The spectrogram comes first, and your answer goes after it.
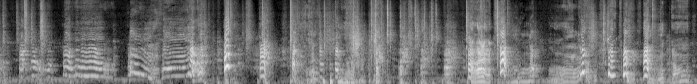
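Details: Bernese Mountain Dog indoors at a cabin, left inside while another dog goes for a walk and wanting to join. Wavering, whiny, yodel-like vocal runs rise and fall in pitch, in uneven bursts, with a steady low hum underneath.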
